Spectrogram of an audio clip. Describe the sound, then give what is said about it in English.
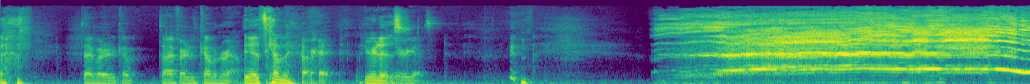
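A person talks briefly, then a voice imitates a TIE Fighter coming around the corner: a loud, sustained, high-pitched vocal screech holding steady for about four seconds until the end. “Do you want me to do the TIE Fighter noise?”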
